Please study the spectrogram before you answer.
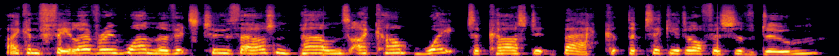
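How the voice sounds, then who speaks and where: A man doing a high whiny hobbit. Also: fairly even intonation, moderate pace, husky. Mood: weary. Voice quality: high strained squeak. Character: anxious young male hobbit, whiny.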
